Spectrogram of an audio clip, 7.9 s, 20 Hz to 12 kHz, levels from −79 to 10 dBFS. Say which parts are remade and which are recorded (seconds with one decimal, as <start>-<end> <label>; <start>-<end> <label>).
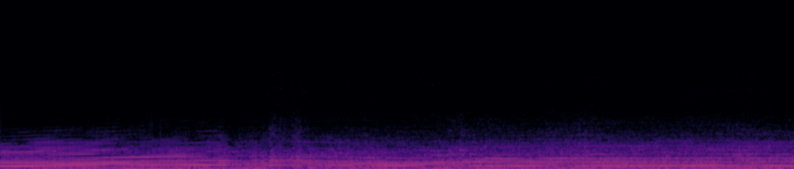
0.0-7.9 recorded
